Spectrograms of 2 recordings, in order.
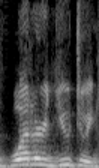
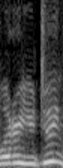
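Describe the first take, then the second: First: It is said in an angry tone. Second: It is said in an interested, curious tone. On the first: The speaker is upset about what the other person is doing. "He's angry" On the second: The speaker genuinely wants to know what the other person is doing. "Because she wants to know. She's interested"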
